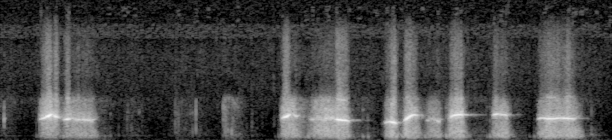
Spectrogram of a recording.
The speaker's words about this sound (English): Can you whistle it? Huh? Can you whistle that song?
